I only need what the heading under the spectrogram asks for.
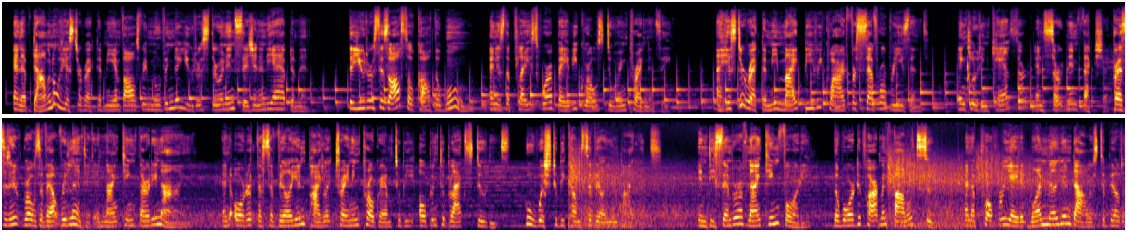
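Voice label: Narration, Voice Over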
